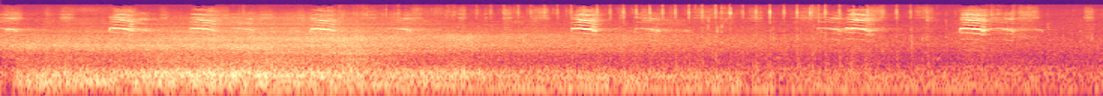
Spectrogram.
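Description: Short high-pitched chirping animal calls, repeated about every second or so. Under them is a low rumble that is loudest in the first few seconds and then fades.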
